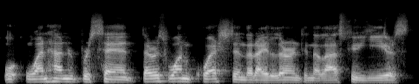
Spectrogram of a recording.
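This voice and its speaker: A man from Peru, a podcast guest calling in remotely, telling his stories in a reflective, unhurried way. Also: fairly low pitch, little pitch movement. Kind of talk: casual interview chat.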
